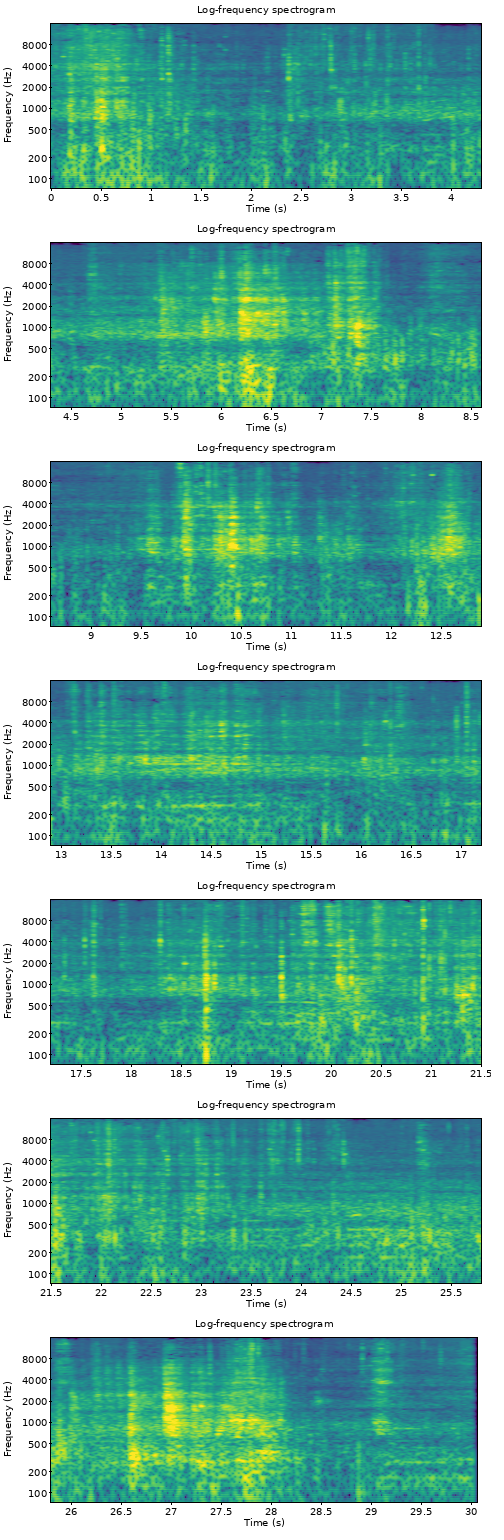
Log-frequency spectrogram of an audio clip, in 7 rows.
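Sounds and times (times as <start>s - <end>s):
rocks clattering and knocking: 0.0s - 29.5s
bucket scraping: 9.6s - 29.5s.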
